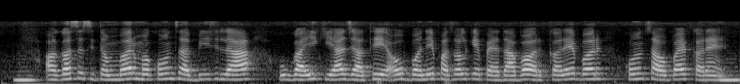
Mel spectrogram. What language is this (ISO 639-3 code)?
hne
